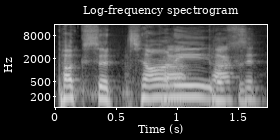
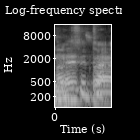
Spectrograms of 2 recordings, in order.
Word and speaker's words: Punxsutawney: Puxatawny. Has an N Punk- in there? yeah, there's an I don't N, think it's P-U-N. pronounced. I think it's a silent N because I remember them saying Puxatawny. Punxsutawney Phil.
